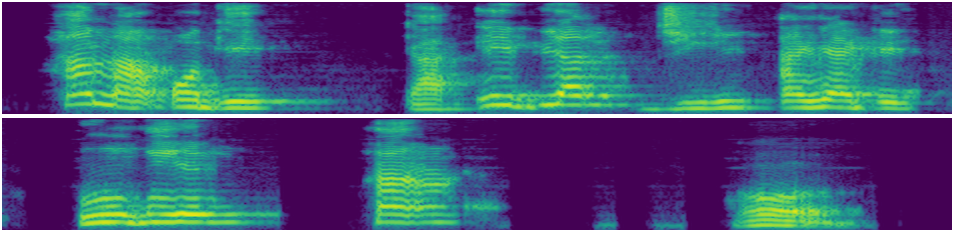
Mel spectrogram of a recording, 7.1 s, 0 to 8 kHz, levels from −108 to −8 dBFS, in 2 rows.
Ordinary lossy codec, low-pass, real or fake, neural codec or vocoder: none; none; fake; codec, 16 kHz, 8 kbps, FunCodec, trained on LibriTTS, 25 frames a second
